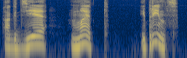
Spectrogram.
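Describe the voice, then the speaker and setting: A woman voicing a calm, ironic male emissary who mocks his rivals in a mentoring tone. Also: medium pitch, moderate pace, dry recording, clean studio sound, lightly acted. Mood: tense. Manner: mocking, mentoring tone. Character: ironic, cool-headed male emissary of darkness.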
